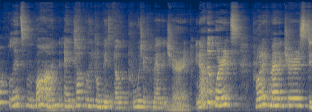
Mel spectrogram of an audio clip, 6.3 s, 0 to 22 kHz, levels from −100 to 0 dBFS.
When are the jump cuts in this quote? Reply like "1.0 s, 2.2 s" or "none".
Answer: 3.7 s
